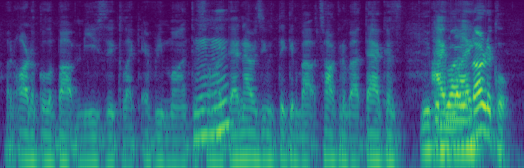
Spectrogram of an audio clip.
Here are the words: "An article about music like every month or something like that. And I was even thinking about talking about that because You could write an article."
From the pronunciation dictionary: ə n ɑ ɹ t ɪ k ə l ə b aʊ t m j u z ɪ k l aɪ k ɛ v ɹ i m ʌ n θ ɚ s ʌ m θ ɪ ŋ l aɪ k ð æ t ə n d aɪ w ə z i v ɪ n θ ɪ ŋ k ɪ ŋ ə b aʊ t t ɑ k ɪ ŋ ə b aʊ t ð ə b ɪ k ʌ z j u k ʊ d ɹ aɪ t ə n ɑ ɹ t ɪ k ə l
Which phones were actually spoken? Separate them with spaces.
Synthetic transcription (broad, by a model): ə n ɑ ɹ t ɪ k l ə b aʊ t m j u z ɪ k l aɪ k ɛ v ɹ i m ʌ n θ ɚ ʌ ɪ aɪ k ð æ t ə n aɪ w ə z i v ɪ n θ ɪ ŋ k ɪ ŋ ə b aʊ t t ɑ k ɪ ŋ ə b aʊ t ð ə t k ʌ z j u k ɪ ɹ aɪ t ə n ɑ ɹ t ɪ k l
